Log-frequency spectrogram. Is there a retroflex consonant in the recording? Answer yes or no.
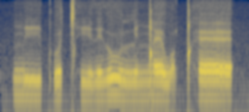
no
